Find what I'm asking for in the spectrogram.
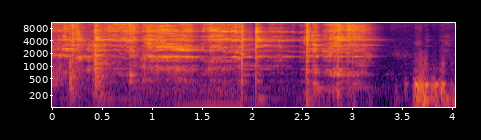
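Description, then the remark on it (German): A knife peels a lemon, cutting pieces of peel to float in tea as a garnish: continuous raspy scraping with a few sharp clicks, fairly loud, breaking off briefly toward the end before softer fumbling sounds resume. No one speaks. “wie du gerade deine Zitrone schälst, dass du dich irgendwie verletzt”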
